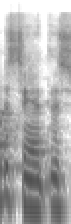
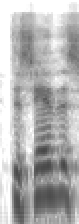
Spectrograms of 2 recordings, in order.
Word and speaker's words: DeSantis: nail their messages Ron DeSantis is struggling to nail his name in the early days of his campaign DeSantis has gone back and forth between pronouncing his name de santis and DeSantis why it matters desantis's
